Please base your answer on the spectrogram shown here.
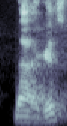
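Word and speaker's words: NGAUS: together for an organization they pronounce their name magnets it's in G a us the National Guard Association of the United States so as you might expect Magus being an association they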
